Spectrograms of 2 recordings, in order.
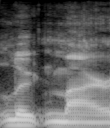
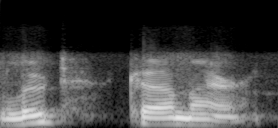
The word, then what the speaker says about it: Luetkemeyer: name correct i've got luton meyer am i pronouncing that correct yeah it's pretty close it's loot camaro luke kamyer okay i'll work on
